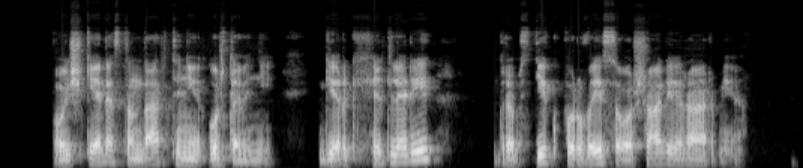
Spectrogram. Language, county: Lithuanian, Vilnius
